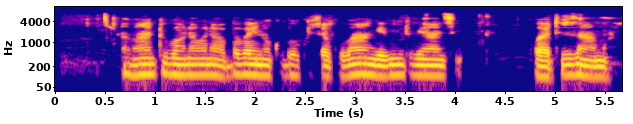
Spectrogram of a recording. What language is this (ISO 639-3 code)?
ruc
